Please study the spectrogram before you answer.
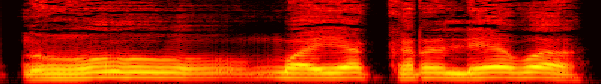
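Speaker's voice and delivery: high, slow hesitant protest; objecting advisor. Acted. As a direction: try to object carefully. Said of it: "попытался возразить второй советник".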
